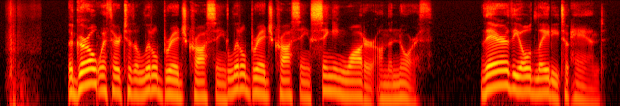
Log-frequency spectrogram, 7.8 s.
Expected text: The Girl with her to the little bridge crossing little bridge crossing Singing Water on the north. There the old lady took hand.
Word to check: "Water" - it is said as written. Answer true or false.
true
